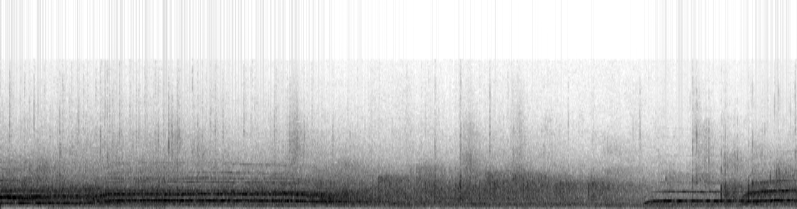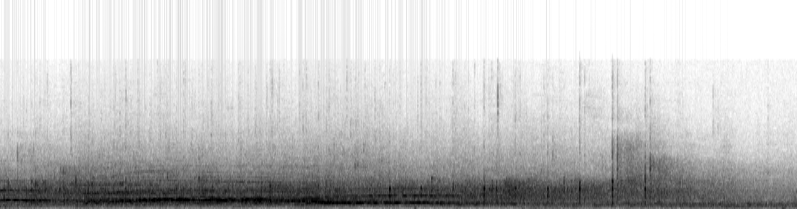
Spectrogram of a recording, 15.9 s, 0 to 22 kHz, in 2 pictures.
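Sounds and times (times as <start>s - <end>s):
audience cheering and yelling: 0.0s - 3.6s, 6.4s - 12.8s
audience clapping: 0.0s - 15.0s.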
